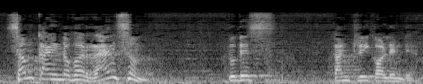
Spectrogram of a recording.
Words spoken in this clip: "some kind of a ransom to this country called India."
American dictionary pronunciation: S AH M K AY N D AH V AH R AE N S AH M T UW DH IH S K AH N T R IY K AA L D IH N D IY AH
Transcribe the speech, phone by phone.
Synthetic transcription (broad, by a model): S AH M K AY N D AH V AH R AE N S AH M T UW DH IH S K AH N T R IY K AA L D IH N D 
